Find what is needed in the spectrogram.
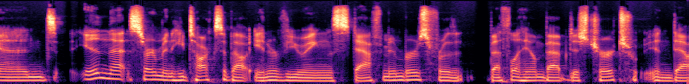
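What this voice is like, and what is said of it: Usual voice. Nothing is said of it.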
